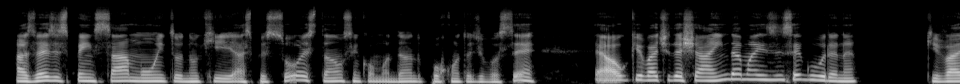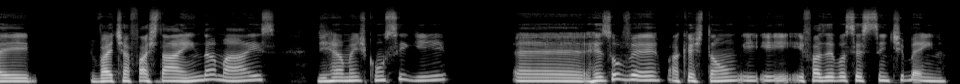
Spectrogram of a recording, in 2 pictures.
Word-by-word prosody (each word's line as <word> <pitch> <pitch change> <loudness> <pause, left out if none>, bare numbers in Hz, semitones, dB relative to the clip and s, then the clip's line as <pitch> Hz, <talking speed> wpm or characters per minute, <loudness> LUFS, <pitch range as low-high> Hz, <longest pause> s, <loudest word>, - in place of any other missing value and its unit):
às 145 -3 +3
vezes 170 -1 +2
pensar 160 +1 +1
muito 150 -2 +1
no 135 0 +1
que 130 +1 -2
as 125 -1 -1
pessoas 170 - -2
estão 150 0 -1
se 145 - -5
incomodando 130 - -2
por 130 +1 -4
conta 130 -1 -3
de 125 - -4
você, 120 +7 -2 0.6
é - - 0
algo 100 +1 +4
que 205 - 0
vai 195 0 +2
te 190 +1 -5
deixar 185 -1 +2
ainda 215 +8 +1
mais 220 -2 -1
insegura, 210 -5 0
né. 145 0 +1 0.7
Que 140 - -2
vai 145 +1 +3 0.6
vai 145 +3 +4
te 145 +5 +1
afastar 160 0 +1
ainda 175 +9 +1
mais 190 +3 -1 0.4
de 150 -1 0
realmente 170 +2 +2
conseguir, 195 0 -4 0.6
eh, 155 -3 +1
resolver 195 - +2
a 155 - -2
questão 160 +4 0
e 180 -1 -2
e 90 - -3
e - - +1
e - - +1
fazer 175 +2 +2
você 180 +1 0
se - - -2
sentir 180 +1 -2
bem, 170 -4 0
né. 150 -1 -2
160 Hz, 155 wpm, -19 LUFS, 140-185 Hz, 0.7 s, algo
